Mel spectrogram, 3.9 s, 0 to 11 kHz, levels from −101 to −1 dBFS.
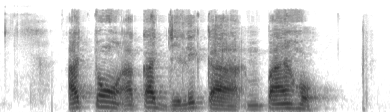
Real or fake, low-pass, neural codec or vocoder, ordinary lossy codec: real; 7.2 kHz; none; Opus, 16 kbps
